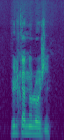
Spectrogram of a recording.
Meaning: volcanology (study of volcanoes)
- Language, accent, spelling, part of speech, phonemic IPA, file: French, France, vulcanologie, noun, /vyl.ka.nɔ.lɔ.ʒi/, LL-Q150 (fra)-vulcanologie.wav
